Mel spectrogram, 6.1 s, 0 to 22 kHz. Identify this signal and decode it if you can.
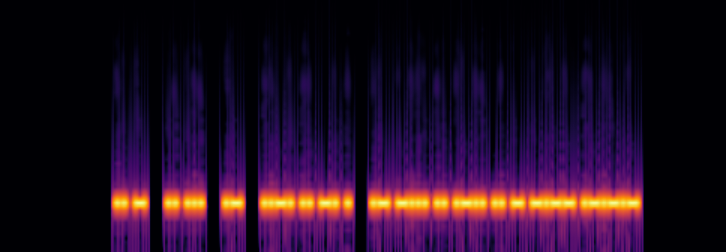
Morse code, heard as a keyed tone, about 46 wpm, 700 Hz. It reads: IT IS A FINE ABILITY.
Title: Sentences from Top 1000 Words - Review Part 3 - 45wpm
